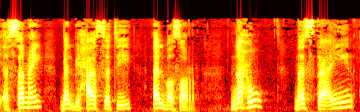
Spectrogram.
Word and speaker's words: نستعين: وإياك نستعين، نستعين، مجرد ما سكنت النون مباشرة أضم الشفتين ضما ضما كما رأيتم كهيئتهما عند النطق بالضمة.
